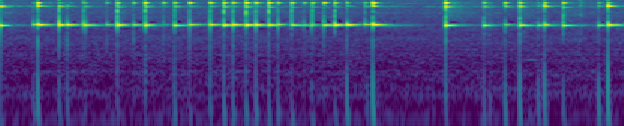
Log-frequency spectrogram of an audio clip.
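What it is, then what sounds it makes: Ceramic mug. A medium-sized brown and cream glazed ceramic mug with a handle, hollow and apparently empty, is tapped with long painted nails. A quick, uneven run of light clinks rings with a bright, steady tone, with a short pause near the three-second mark before the tapping resumes.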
